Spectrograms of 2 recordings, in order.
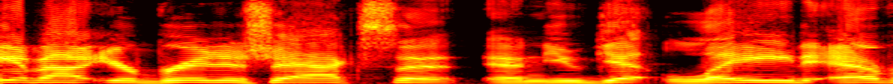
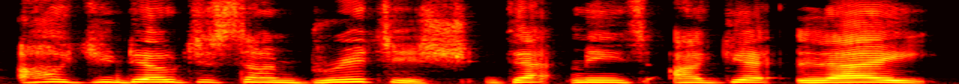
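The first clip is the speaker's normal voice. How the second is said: mock British swagger; 4 semitones higher, 4 dB quieter than usual. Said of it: "You know".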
